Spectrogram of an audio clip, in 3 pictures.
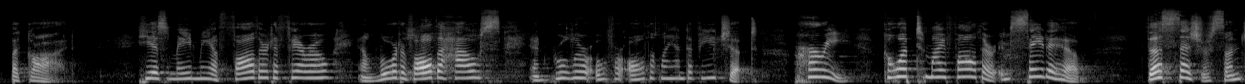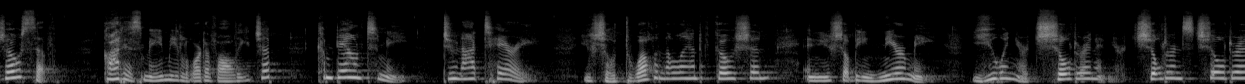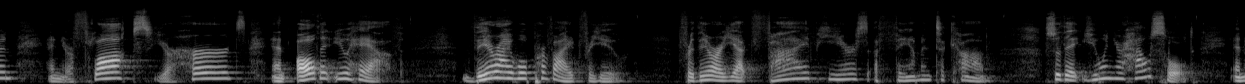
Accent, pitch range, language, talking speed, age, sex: American, 175-285 Hz, English, 175 wpm, 60-79, female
